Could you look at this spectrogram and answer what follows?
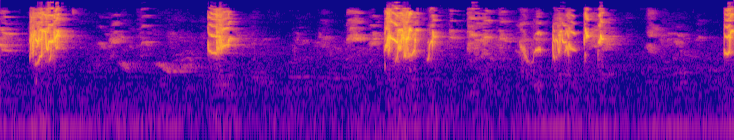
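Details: Pet lovebirds, tamed, giving shrill, grating chirps in irregular bursts separated by short pauses, with faint softer twitters between the louder notes and a quiet indoor background.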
